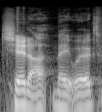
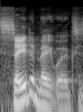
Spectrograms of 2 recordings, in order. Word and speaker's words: Cedar Meatworks: Did I say that right? Because in pre-record, I said it quite embarrassingly. – Yeah, in our production meeting, said Cheddar Meatworks, which was obviously wrong, but I still think you said it wrong. I think it's Cedar Meatworks, isn't it? – Cedar Meatworks.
